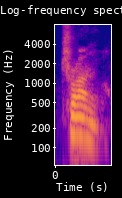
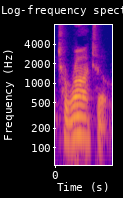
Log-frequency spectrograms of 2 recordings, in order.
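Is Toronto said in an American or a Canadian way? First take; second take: Canadian; American. First: It is said with a Canadian pronunciation. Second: It is said with an American pronunciation. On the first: "They say Toronto" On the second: "you know how people in America, we say Toronto"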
